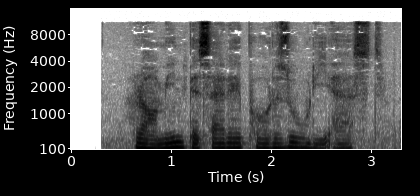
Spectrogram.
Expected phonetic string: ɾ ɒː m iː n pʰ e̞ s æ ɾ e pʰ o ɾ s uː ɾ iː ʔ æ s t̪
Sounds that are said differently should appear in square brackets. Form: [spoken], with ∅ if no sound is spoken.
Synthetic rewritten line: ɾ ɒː m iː n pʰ e̞ s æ ɾ e pʰ o ɾ [z] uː ɾ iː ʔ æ s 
